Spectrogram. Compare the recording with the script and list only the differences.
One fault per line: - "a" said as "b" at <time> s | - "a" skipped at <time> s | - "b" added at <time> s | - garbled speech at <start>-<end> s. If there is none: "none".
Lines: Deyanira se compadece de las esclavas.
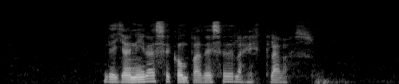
none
